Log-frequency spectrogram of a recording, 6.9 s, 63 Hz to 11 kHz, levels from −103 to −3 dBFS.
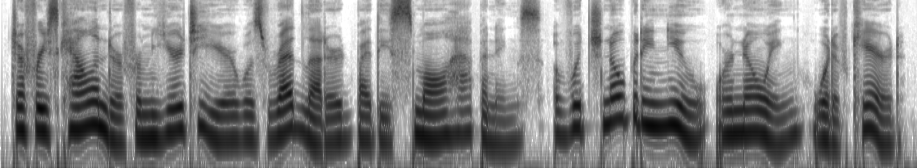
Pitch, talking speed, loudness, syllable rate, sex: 180 Hz, 190 wpm, -17 LUFS, 5.2 syllables/s, female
